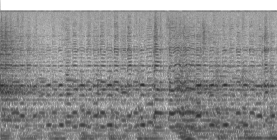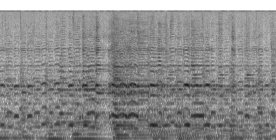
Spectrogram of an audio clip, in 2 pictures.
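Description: Solo erhu with a Chinese traditional orchestra, playing a passage of quick, short repeated notes over low pulsing notes underneath.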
